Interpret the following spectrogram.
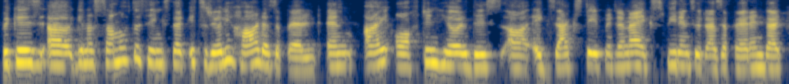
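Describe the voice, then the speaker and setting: A woman's voice: mid-range voice, steady tone, brisk, hardly any pauses. A woman hosting an online author panel as publisher, asking questions in a casual, filler-heavy way over a video call.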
